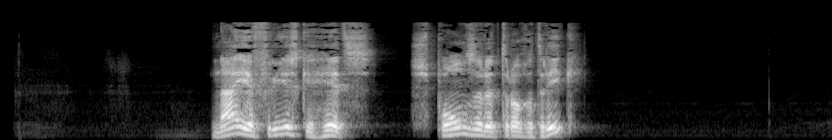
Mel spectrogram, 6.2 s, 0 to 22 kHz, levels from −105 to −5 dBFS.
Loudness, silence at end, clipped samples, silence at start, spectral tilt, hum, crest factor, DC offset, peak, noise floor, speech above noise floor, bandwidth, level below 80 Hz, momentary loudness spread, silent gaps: -17 LUFS; 1.95 s; under 0.1%; 1.6 s; -5 dB/octave; none; 20 dB; under 0.1%; -2 dBFS; -89 dBFS; 73 dB; 11.5 kHz; -70 dBFS; 17 LU; none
